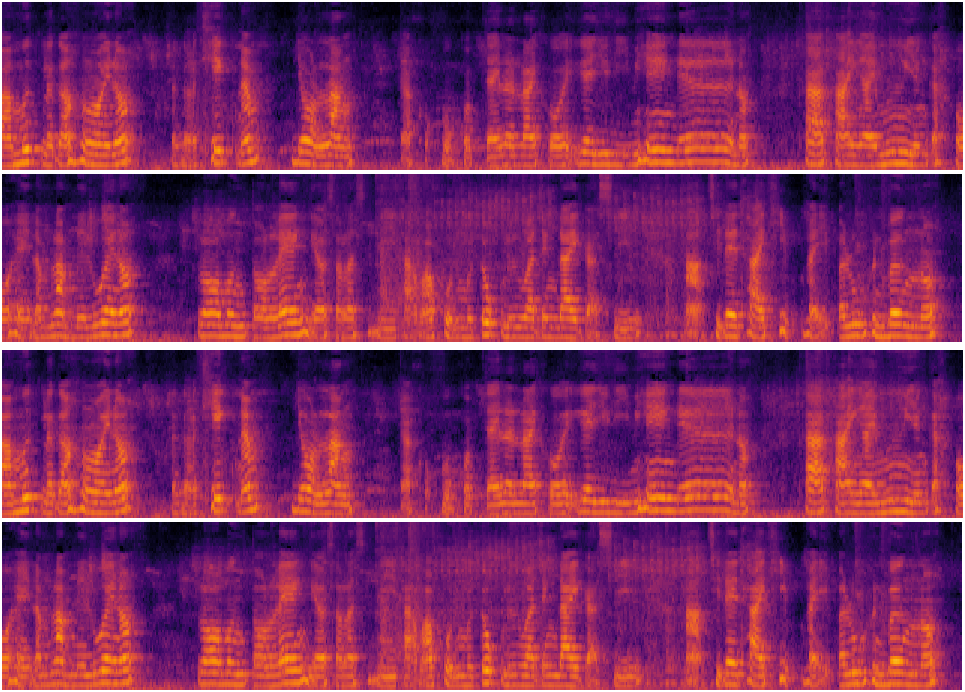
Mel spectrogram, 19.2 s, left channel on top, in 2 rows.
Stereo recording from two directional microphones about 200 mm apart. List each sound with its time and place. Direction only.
0.0 s a woman's voice: centre (ahead or behind)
